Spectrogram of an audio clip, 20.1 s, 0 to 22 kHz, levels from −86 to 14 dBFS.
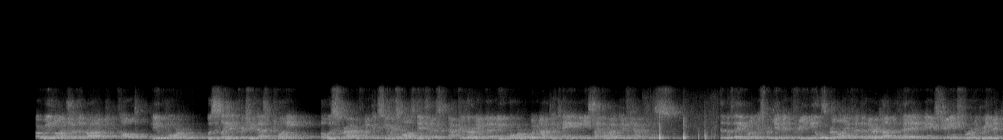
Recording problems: room echo; strong; dies away in 2.1 s
off-mic speech; far
garbled, watery; badly; nothing above 8 kHz
thin; very; fading below 300 Hz
footsteps; loud; at 13 s; peak level with the speech

